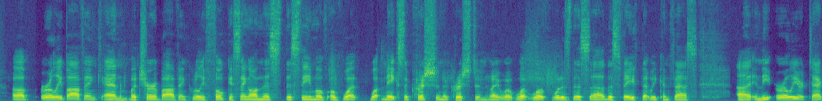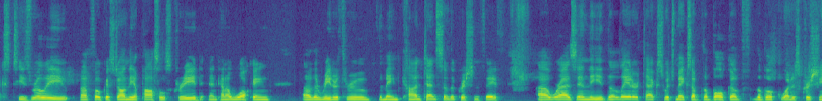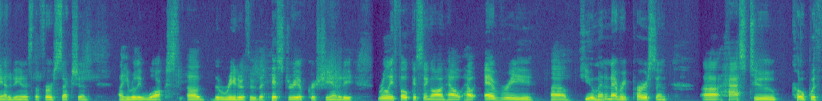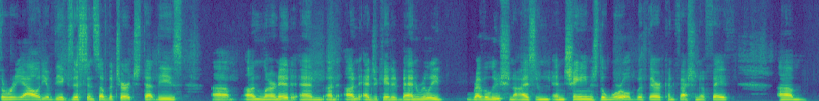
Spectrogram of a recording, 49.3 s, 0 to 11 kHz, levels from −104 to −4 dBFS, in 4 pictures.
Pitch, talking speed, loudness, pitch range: 120 Hz, 175 wpm, -19 LUFS, 110-135 Hz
